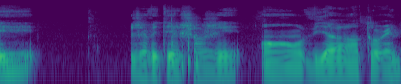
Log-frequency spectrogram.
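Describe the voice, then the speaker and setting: A man's voice, fairly low in pitch, with fairly even intonation. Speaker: YouTuber. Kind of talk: tutorial. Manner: hesitant.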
